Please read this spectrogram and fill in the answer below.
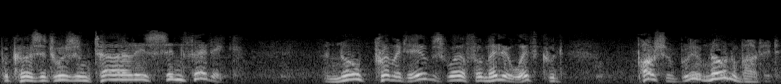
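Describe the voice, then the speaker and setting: An actor playing a scholarly older professor in a 1970s radio drama, speaking with a hesitant, deliberate manner. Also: male voice, high voice, expressive, gravelly. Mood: grave. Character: scholarly older male professor, absent-minded yet eager. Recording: noisy, tinny old radio broadcast.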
